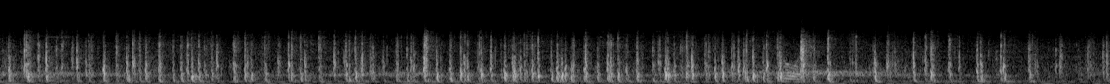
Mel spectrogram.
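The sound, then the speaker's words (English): Horses' hooves clip-clop steadily and briskly, a dense run of sharp knocks from more than one ridden horse, continuing throughout with no voices, as the riders approach a shack behind some trees. “All right, we'll ride up to them and look it over from there.”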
